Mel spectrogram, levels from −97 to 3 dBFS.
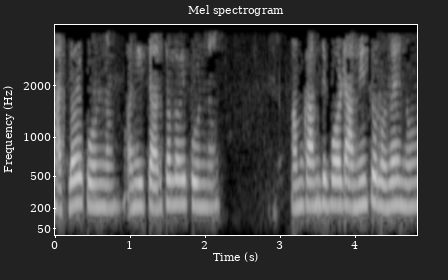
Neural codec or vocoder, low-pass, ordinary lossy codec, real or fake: none; 3.6 kHz; MP3, 16 kbps; real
